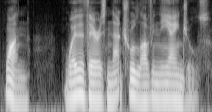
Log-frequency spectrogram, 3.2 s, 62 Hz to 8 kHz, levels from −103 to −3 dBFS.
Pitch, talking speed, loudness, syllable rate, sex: 110 Hz, 170 wpm, -18 LUFS, 6.5 syllables/s, male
